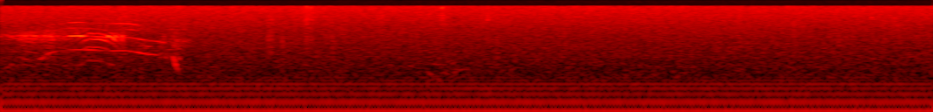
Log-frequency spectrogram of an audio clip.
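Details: Fighting kittens, two siblings battling since their second day, let out a sharp, high squealing meow with wavering, bending overtones in the opening second, followed by a faint short squeak; a steady low electrical hum runs throughout.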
